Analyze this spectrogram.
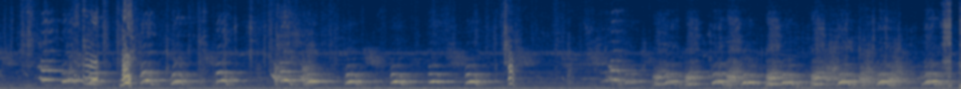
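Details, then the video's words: Patterdale Terrier puppies working rats in a puppy pen, among them Cricket, a young black female: a run of high, harmonic yipping barks in quick bursts, some sharp clicks and knocks between them. "Patterdale Terriers- More Patterdale Puppies Working Rats"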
